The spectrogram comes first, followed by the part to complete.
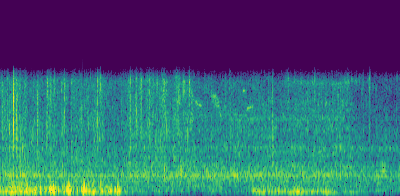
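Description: Wind buffeting a phone's microphone in gusts for the first couple of seconds, with scattered clicks and rattles, then settling to a quieter outdoor hiss.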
